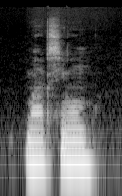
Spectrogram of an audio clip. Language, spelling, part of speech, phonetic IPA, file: Polish, maksimum, noun / adverb, [ˈmaksʲĩmũm], LL-Q809 (pol)-maksimum.wav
